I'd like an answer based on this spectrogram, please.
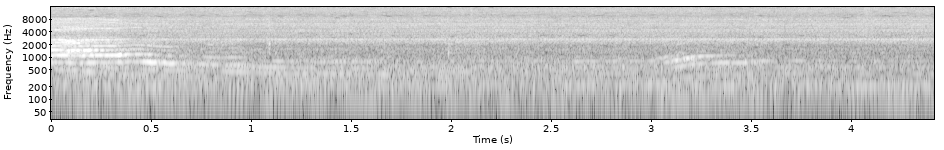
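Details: An orange cat opens with a quick, bright meow that slides downward, followed after a pause by a softer, shorter rising meow, part of a morning debate between two orange cats, with constant low background hum.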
